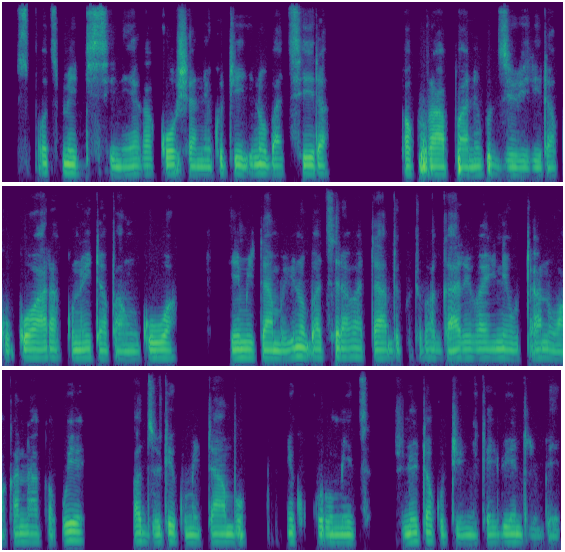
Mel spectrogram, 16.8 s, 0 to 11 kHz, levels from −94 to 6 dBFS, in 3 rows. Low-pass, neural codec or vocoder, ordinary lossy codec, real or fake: 9.9 kHz; none; Opus, 24 kbps; real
